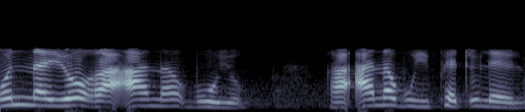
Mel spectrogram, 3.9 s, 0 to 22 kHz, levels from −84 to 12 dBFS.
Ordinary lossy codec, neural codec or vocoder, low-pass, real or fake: none; none; 3.6 kHz; real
